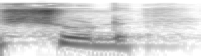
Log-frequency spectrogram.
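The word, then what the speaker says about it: should: इसे हम लोग पढ़ते हैं शुड। ये हमारी इंपॉर्टेंट मीनिंग है। याद रखिएगा। आपको कहीं पर एस एच ओ यू एल डी लिखा मिले तो इसे पढ़ना है शुड।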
